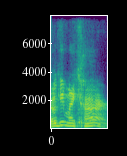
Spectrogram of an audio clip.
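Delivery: put-on Michigan-accented speech. Speaker shows how someone's accent slips over toward Michigan, Michigan accent. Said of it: "starts to scooch over to Michigan".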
